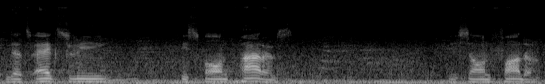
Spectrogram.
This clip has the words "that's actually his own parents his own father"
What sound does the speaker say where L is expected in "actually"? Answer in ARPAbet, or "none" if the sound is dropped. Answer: L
